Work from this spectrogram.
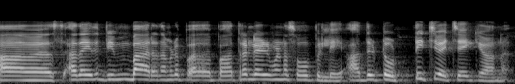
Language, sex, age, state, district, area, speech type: Malayalam, female, 30-45, Kerala, Thiruvananthapuram, rural, spontaneous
